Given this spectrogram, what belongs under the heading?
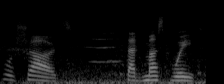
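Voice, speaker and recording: A woman's voice: lowish voice, slow pace, background noise. A woman playing a grave, sorrowful alien clanswoman in a video game, serious and foreboding in her formal speech.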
